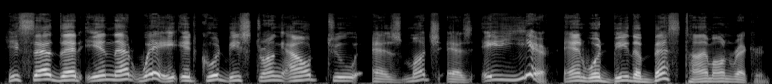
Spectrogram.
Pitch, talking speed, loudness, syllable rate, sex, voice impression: 170 Hz, 195 wpm, -19 LUFS, 3.8 syllables/s, male, masculine, middle-aged, tensed, powerful, bright, clear, slightly nasal, mature, unique, wild, lively, slightly intense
